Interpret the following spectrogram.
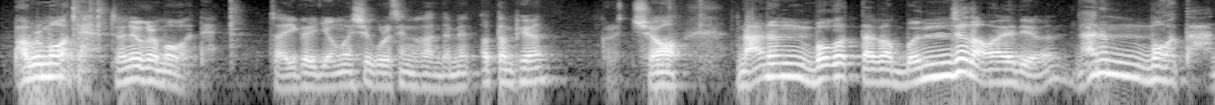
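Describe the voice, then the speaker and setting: Lively man teaching English. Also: mid-range voice, slight background noise. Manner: lively, drills phrases slowly for repetition. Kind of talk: online English lesson.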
